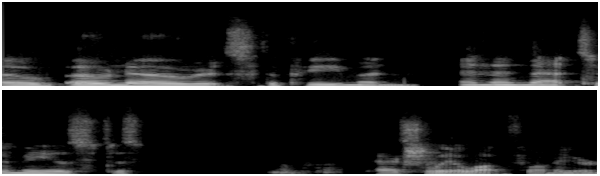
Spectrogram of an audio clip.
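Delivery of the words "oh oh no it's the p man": British accent, very slow and drawn out. Explaining a joke name to another speaker, in a British accent. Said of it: "you say it in a British accent".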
